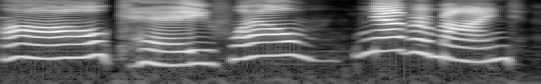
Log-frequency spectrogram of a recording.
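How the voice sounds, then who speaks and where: Squeaky, very high-pitched fairy girl companion. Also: animated, takes it slowly, exaggerated voice. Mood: worried. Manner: childlike, refers to self by name. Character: small floating fairy-like girl companion, chatty, excitable, easily worried. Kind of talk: video game voice acting. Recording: music behind the voice.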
